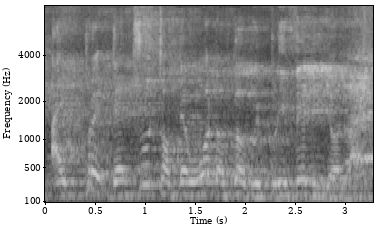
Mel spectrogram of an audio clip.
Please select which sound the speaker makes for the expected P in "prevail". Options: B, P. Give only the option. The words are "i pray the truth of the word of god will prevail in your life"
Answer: B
